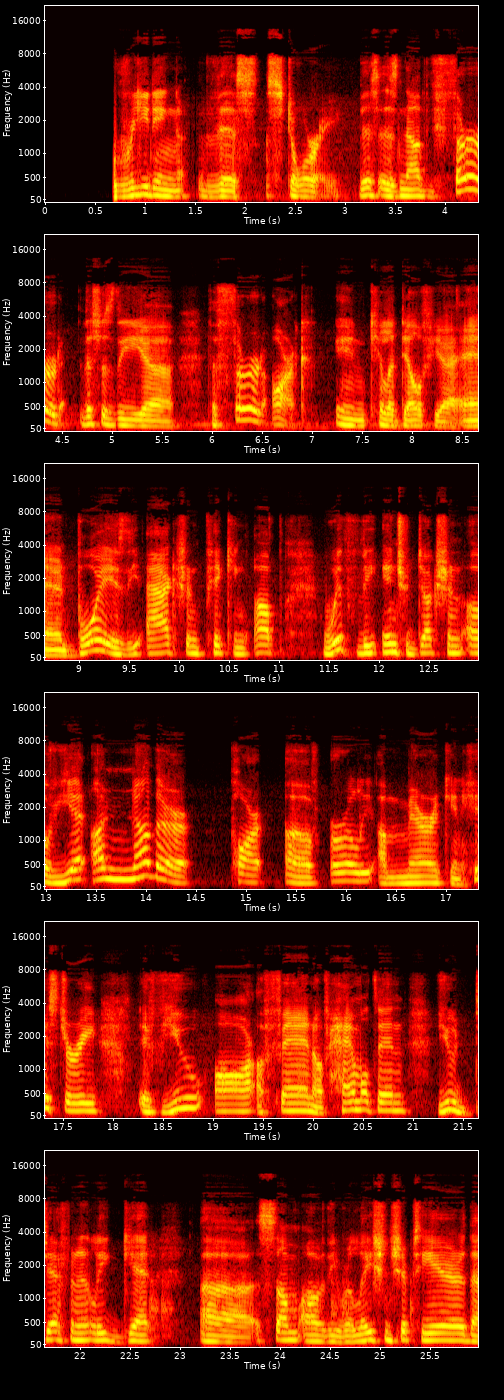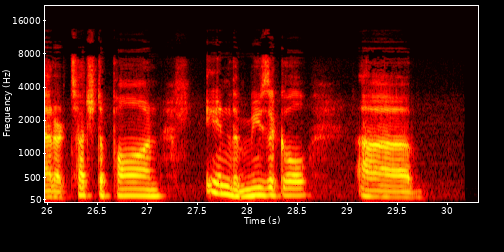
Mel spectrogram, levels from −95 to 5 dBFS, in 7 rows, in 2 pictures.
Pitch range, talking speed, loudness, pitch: 125-155 Hz, 115 wpm, -22 LUFS, 140 Hz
